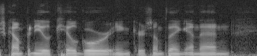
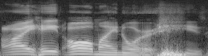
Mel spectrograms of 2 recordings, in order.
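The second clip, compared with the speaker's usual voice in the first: mock confession; 6 semitones higher, 6 dB louder, slower than usual. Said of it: "one guy's like".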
